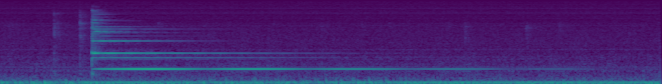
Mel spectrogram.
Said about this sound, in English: As we listen to the chime, let us remember our connection to each other and the world around us.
